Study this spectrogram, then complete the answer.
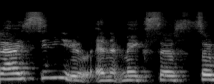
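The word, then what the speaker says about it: ISEA-U: I I was like i-s-e-a Dash U and she said you know I think they're pronouncing it I see you and it makes so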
